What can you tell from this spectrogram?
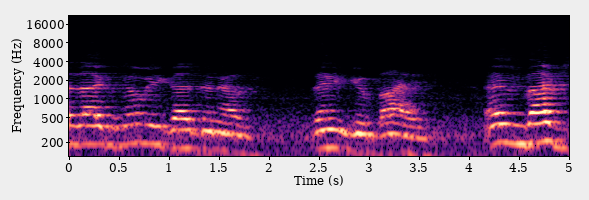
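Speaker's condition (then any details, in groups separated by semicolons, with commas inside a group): Cerebral palsy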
